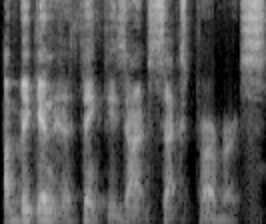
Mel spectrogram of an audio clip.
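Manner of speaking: low, dead serious voice. Retelling a favorite movie line: imitating Tom's deadpan delivery. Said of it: "Tom literally deadpan, looks her in the eyes, so serious".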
